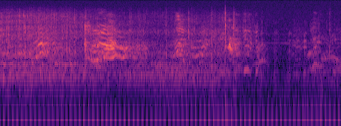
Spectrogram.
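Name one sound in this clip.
Children shout and laugh outdoors.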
